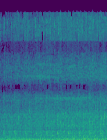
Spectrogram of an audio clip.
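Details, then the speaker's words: Salvage-title Mustang idling unusually low: light quick ticking over low, slightly uneven idle; owner suspects lifter noise, unconfirmed. "it's ticking a little bit and I think that's a that's a lifter lifter noise noise might be able to hear it from here"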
